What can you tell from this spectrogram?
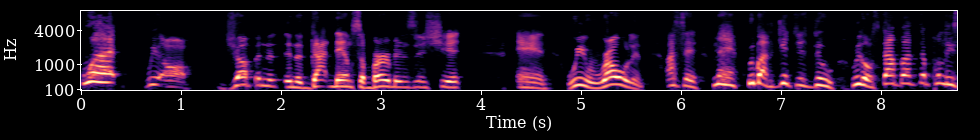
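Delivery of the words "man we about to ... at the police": play-acted fired-up, eager, high and excited. Retelling own past words about heading to the police station: imitating own excited voice. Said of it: "how I literally said it with excitement".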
